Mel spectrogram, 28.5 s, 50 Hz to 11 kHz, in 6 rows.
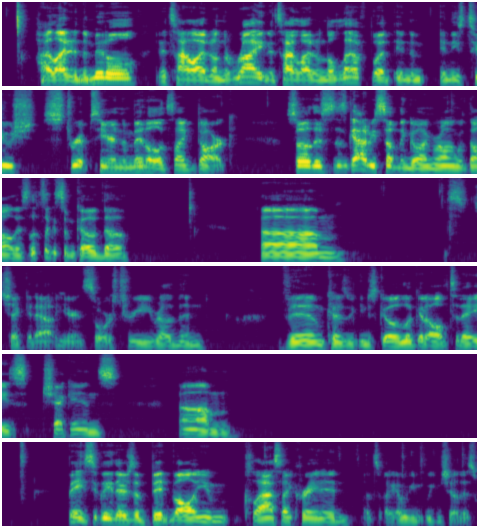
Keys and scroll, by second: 0.0-3.5 typing, 4.6-7.3 typing, 9.8 super+q, 10.8 super+Tab, 26.4 super+Tab, 27.5-28.5 typing.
